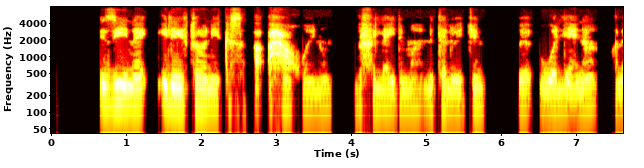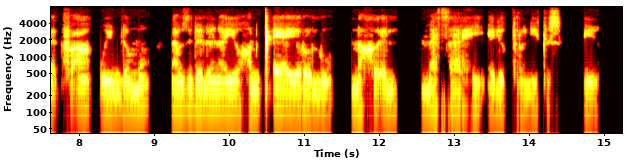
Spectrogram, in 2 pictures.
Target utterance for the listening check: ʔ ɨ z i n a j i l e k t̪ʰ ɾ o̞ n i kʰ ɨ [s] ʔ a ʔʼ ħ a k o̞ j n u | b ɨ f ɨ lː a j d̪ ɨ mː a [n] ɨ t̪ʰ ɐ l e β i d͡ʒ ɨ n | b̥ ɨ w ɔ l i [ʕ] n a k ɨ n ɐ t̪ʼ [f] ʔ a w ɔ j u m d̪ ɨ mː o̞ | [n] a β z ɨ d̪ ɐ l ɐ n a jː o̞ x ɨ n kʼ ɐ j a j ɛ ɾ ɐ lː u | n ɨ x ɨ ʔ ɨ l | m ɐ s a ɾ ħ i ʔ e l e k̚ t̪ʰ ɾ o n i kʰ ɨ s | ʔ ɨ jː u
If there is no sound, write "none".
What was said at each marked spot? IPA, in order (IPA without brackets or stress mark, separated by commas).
s, n, ʕ, f, n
